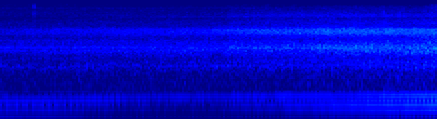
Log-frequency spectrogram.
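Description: Tyres hiss over packed snow, getting louder as the car comes close.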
